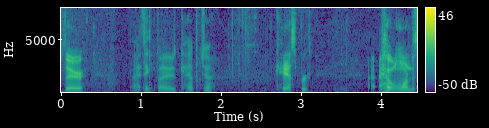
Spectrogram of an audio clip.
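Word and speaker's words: Kacper: it K it's k a c p r pronounced Casper Caper C cper but not the case for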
